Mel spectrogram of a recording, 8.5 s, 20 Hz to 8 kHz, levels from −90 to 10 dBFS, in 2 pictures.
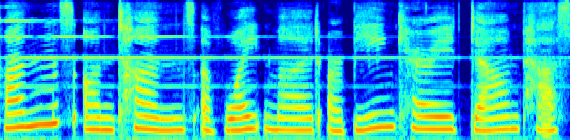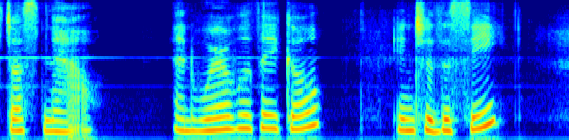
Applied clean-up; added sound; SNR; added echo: neural mask model RNNoise.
